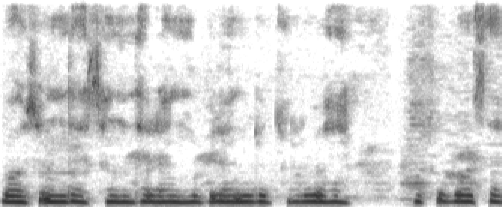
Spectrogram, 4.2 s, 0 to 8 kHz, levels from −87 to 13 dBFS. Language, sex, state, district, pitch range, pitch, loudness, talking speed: Hindi, female, Bihar, Araria, 225-235 Hz, 230 Hz, -15 LUFS, 145 wpm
